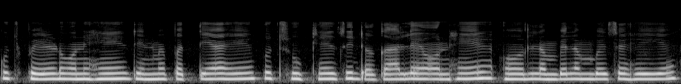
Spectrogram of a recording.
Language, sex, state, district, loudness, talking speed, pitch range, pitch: Hindi, female, Bihar, Jamui, -13 LUFS, 150 wpm, 245-260 Hz, 250 Hz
